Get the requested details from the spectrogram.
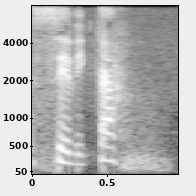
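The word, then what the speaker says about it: צדק: Eh, la palabra hebrea es es un poco difícil de pronunciar, pero se dice sedek, así, CDK.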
